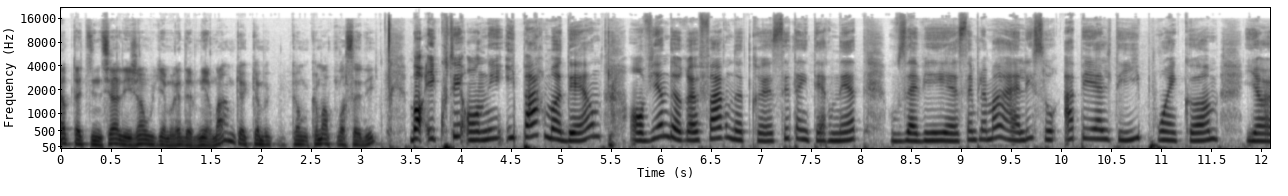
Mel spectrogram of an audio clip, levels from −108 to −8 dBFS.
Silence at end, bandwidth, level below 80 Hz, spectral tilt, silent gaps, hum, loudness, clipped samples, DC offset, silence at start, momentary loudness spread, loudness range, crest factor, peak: 0 s; 19 kHz; -36 dBFS; -5 dB/octave; none; none; -20 LUFS; under 0.1%; under 0.1%; 0 s; 7 LU; 3 LU; 20 dB; 0 dBFS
